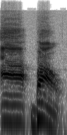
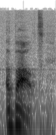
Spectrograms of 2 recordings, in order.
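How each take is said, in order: First: The first vowel is a full, open vowel. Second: The first vowel is a short, weak schwa. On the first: The speaker calls it wrong. "I didn't say about" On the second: The speaker calls it right. "you say about. Your lips will only have a little bit of opening"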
